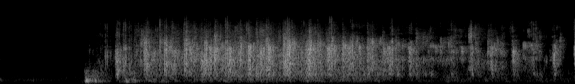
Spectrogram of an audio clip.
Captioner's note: audience applauding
